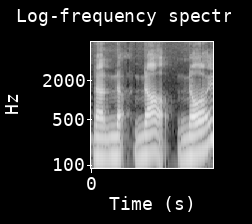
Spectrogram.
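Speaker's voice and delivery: put-on Australian accent, saying 'noi'. Trying out how to say no in australian: attempted australian accent. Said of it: "Is that how you say no in, in Australian?".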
